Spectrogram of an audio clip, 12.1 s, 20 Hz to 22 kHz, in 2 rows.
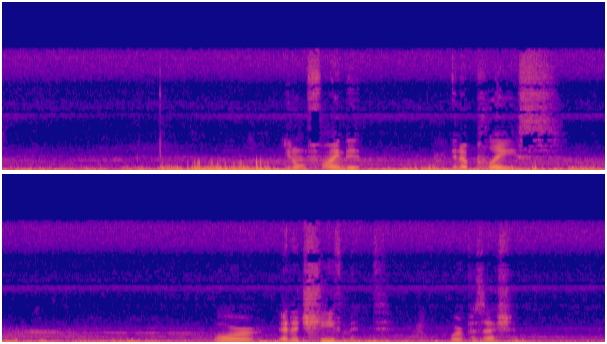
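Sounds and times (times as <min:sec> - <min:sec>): low rumble: 0:00.0 - 0:11.5
faint distant hum: 0:00.0 - 0:12.0.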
